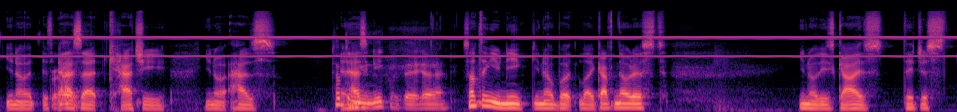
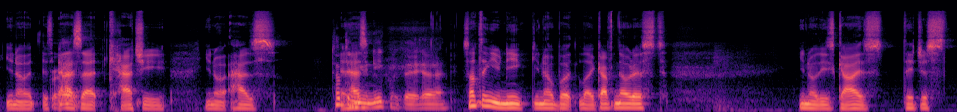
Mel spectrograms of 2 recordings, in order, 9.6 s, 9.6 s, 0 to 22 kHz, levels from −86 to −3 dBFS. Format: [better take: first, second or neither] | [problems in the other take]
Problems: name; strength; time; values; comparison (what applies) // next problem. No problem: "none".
second | high-pitched whine; loud; throughout; 6.5 kHz, 9 dB below the speech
